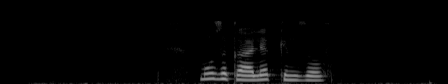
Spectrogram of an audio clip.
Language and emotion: Russian, neutral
